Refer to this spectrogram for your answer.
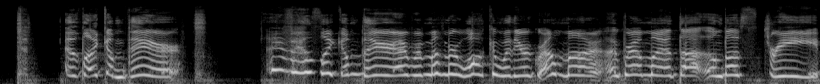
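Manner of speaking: acted-out weepy, emotional, high tearful voice. Retelling a mother's reaction after she started crying: imitating mom crying. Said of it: "let me imitate her".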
